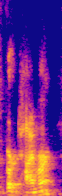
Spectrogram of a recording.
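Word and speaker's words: Wertheimer: like bill hambund max bertheimer is a german researcher so the w is pronounced like a v and and bertheimer said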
